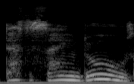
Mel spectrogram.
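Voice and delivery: slow hushed whisper. Retold or imitated. Telling the coworker about the men, in a slow whisper. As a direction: whisper it so nobody else hears.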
